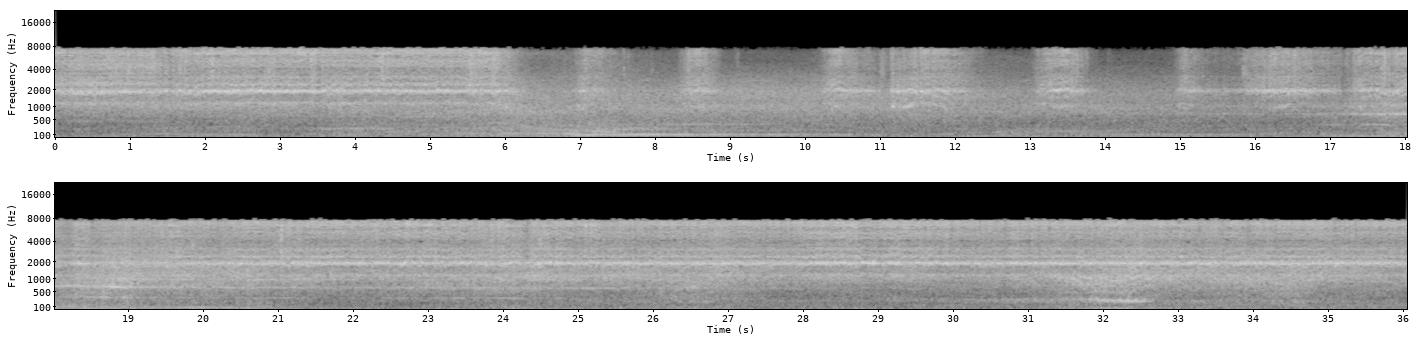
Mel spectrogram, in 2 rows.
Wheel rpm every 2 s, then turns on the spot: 160, 160, 160, 40, 20, 60, 40, 10, 30, 160, 160, 160, 160, 160, 160, 160, 160, 160.
none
